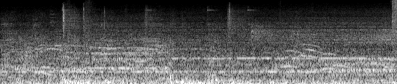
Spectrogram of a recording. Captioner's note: crowd shouting indistinctly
